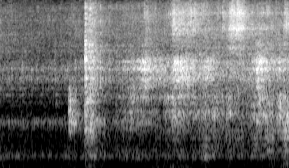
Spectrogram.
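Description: Chicken cutlets frying in a covered pan give off a steady, close hiss of sizzling oil, with soft crackles and a brief clatter as the pan is handled.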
